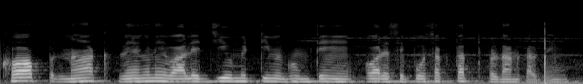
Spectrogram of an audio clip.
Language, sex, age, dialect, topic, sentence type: Hindi, male, 18-24, Awadhi Bundeli, agriculture, statement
